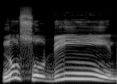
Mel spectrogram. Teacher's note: नुसबीन, नून पर पेश, सौद पर पेश, हरकत को नहीं खींचेंगे। सौद उर्फ़ मुस्तालिया में से भी, उर्फ़ मुतबक़ा में से भी, एक्स्ट्रा मोटे उरूफ में से भी है, तो मोटा रखना है। और नुसबीन, तनवीन के बाद आ गया या, इदगाम माल गुन्ना, कि जब कभी नून साकिन तनवीन के बाद उर्फ़ यरमलून आ जाए, या वाव मीम नून, इदगाम माल गुन्ना।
